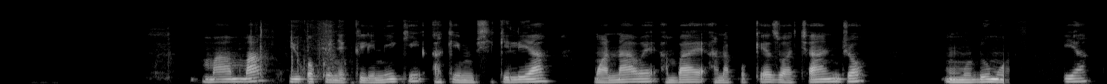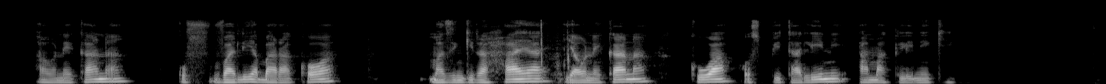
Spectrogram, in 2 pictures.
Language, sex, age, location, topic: Swahili, male, 25-35, Kisumu, health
